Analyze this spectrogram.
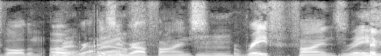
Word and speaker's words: Ralph Fiennes: Ralph Fiennes? Mhm. Rafe Fiennes? Rafe? Have you've seen Yeah. Schindler's List? Yeah, I have. Somebody told me it's pronounced Rafe. Rafe Fiennes.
